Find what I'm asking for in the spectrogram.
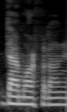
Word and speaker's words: Dimorphodon: Dimorphodon. Is that how I pronounce it? – Dimorphodon, yeah.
